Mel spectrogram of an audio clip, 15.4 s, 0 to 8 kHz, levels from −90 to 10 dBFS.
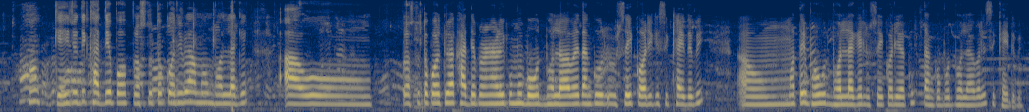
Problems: continuous background conversations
